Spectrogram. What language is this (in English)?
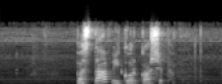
Russian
